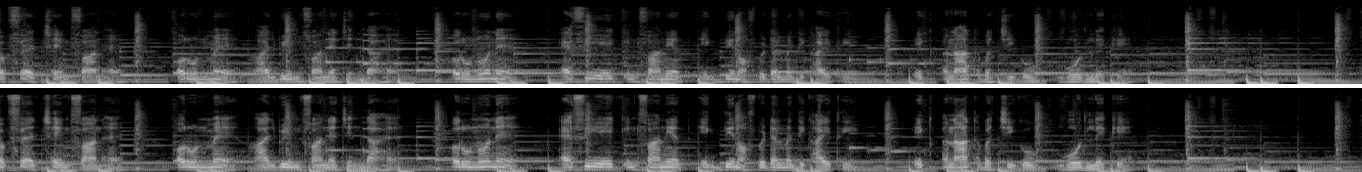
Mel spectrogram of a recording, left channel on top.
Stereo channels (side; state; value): both; normal; correlation 0.65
